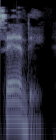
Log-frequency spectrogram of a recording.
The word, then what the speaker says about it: 3D: suitable for young children 3D stick is internally read as Sandy due to a Nintendo pronunciation preference the N64 adapter couldn't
